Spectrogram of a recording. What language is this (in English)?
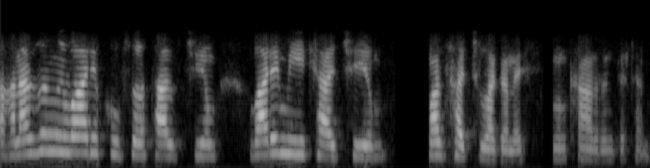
Kashmiri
